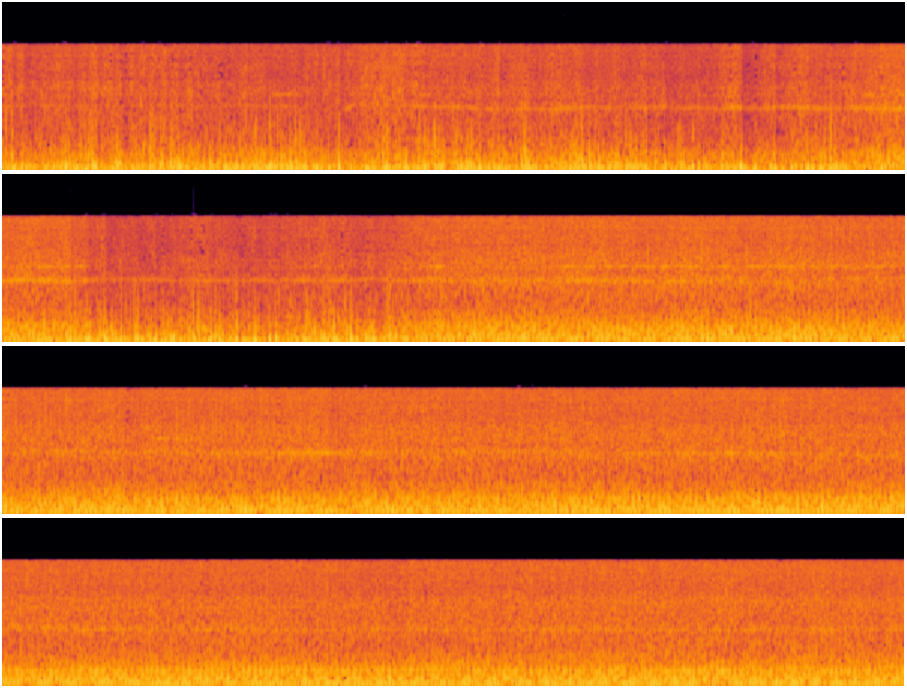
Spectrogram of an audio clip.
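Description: Multirotor drone's motors and propellers humming steadily as it flies, picked up by its onboard camera. Wind buffets the microphone for roughly the first third, then the hum settles and holds even.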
